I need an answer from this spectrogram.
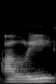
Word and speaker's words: Ali: It's pronounced Ali, so.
